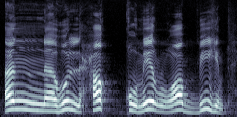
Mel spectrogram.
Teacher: یہاں را پر زبر ہے لہٰذا اس را کو پر پڑھا جائے گا۔ · اس کے بعد یہاں با ہے، با جو ہے یہ حرف قلقلہ ہے لہٰذا مشدد ہے۔ حرف قلقلہ جب مشدد ہو تو وہاں جماؤ میں تھوڑی سی زیادتی کی جاتی ہے۔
